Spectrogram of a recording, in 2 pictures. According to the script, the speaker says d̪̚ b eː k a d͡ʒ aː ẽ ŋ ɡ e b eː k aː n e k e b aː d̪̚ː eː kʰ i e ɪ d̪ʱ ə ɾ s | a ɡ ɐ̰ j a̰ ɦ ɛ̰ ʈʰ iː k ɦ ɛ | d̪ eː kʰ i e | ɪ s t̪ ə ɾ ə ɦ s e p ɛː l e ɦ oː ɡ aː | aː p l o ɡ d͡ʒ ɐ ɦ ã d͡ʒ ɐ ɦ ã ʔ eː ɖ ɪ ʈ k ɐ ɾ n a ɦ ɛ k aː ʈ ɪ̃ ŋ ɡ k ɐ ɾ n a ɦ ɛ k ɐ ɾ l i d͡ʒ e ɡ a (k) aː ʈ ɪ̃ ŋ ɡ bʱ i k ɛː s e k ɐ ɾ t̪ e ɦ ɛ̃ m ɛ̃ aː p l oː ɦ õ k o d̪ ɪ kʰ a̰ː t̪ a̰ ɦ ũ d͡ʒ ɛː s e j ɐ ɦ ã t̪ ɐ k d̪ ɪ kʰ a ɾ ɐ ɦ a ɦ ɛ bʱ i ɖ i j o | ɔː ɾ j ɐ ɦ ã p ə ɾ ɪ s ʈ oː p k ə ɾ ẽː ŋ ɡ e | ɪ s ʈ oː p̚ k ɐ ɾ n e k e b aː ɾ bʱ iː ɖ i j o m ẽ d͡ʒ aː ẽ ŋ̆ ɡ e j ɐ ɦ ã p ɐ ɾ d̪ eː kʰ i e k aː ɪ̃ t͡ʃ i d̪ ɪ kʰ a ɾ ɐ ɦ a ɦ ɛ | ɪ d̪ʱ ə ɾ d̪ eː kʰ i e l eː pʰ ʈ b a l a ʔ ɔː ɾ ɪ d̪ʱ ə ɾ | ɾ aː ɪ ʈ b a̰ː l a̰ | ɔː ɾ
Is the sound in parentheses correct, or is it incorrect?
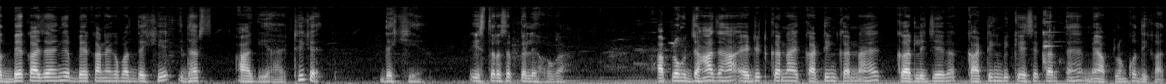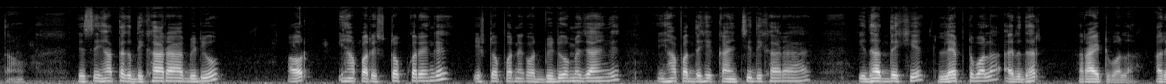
correct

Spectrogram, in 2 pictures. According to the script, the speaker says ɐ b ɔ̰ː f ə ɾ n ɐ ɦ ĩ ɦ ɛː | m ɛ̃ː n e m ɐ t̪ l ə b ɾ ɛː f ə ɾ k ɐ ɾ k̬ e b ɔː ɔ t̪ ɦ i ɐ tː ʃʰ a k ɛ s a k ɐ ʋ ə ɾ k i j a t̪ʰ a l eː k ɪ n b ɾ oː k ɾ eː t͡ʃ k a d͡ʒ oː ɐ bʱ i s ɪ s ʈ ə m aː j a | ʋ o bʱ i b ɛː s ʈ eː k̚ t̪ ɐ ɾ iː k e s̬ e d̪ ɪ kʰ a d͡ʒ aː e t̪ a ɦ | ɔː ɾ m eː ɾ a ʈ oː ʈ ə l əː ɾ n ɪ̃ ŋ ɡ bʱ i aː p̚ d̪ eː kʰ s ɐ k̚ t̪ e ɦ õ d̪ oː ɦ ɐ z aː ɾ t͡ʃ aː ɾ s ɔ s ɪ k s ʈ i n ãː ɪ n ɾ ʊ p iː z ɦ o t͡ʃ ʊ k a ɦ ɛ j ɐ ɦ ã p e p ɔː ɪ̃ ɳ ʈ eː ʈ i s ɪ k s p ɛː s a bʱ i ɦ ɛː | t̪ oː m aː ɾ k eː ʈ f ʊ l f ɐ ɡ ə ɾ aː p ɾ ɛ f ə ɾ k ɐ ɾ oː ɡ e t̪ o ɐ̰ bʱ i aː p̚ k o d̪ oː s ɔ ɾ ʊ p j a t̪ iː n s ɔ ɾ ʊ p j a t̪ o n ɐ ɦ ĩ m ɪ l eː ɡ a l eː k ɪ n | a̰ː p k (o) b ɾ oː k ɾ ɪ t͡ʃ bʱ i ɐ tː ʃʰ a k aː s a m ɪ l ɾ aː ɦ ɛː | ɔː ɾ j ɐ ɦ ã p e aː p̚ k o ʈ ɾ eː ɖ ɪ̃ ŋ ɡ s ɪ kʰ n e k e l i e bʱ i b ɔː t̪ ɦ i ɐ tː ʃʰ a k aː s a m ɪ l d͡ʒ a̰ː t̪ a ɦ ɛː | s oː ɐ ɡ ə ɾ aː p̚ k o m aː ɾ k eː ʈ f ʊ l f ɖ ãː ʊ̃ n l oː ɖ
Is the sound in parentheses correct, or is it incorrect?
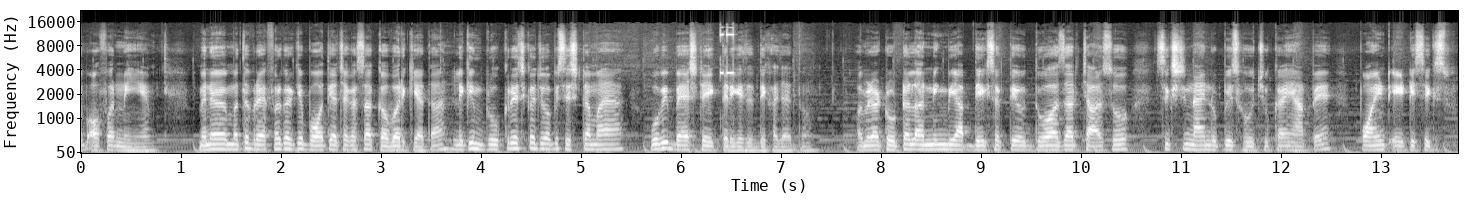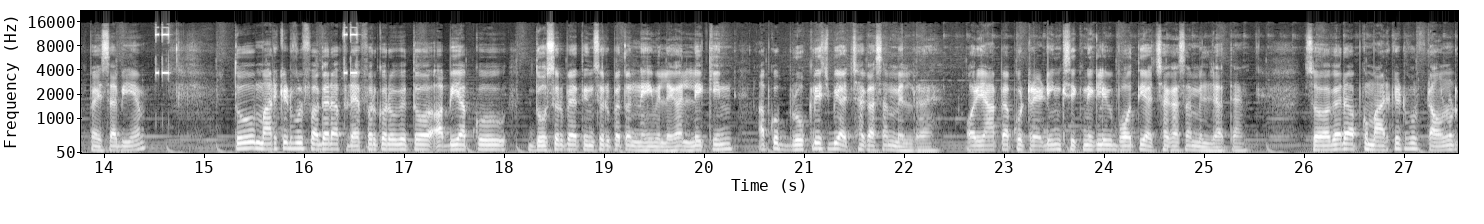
correct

